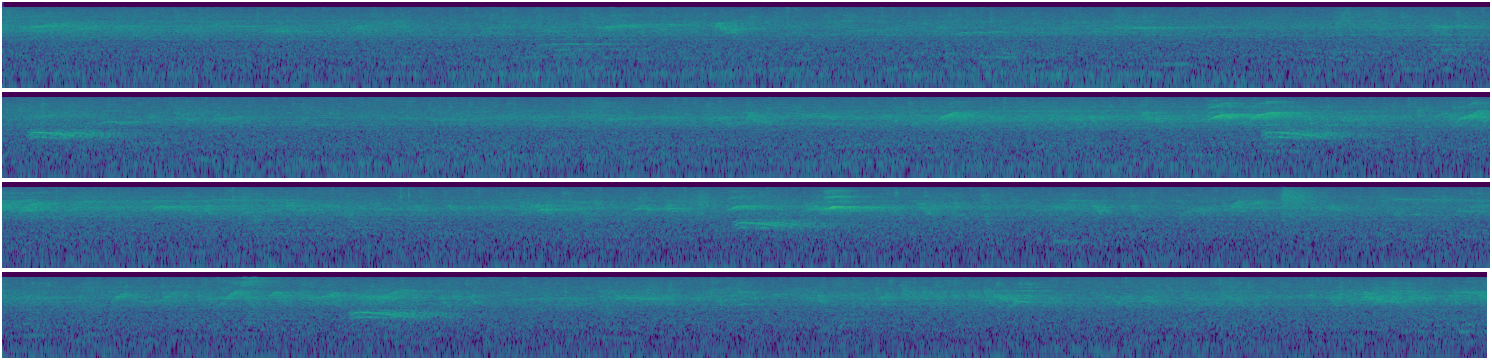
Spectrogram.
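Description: A bird giving short single calls about every five seconds, with faint higher chirps of small birds and a steady outdoor background hiss.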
